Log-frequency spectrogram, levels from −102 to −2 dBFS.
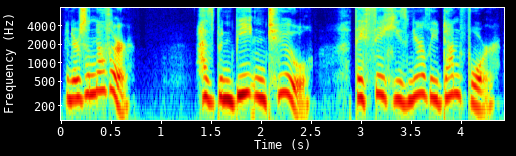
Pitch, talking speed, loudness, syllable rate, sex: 265 Hz, 160 wpm, -17 LUFS, 5.6 syllables/s, female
